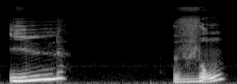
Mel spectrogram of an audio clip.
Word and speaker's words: vont: So, ils vont, final T, not pronounced. Ils vont.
